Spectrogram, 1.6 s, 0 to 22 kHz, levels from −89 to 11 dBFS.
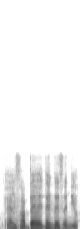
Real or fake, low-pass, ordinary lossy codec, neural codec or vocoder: fake; 7.2 kHz; none; codec, 32 kHz, 1.9 kbps, SNAC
